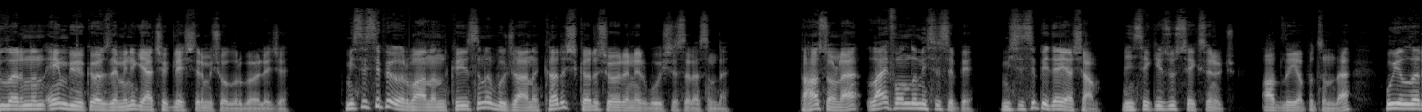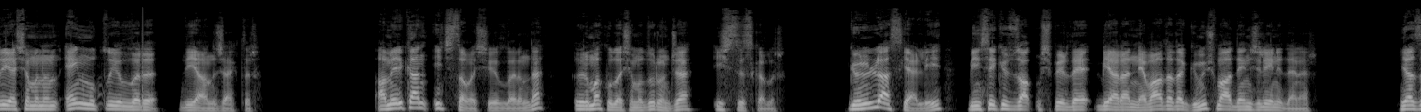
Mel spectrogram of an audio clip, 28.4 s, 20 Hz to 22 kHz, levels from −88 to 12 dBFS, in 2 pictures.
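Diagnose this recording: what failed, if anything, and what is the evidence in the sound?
Two blocks of digital silence, at 4.09 s and 15.64 s, point to a driver or buffer underrun. Each is a hard cut to silence lasting about 2.9 ms, heard as a tick. That length fits one missed 128-sample buffer. The abrupt edges and sudden silence distinguish it from a crackle in the analogue wiring.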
